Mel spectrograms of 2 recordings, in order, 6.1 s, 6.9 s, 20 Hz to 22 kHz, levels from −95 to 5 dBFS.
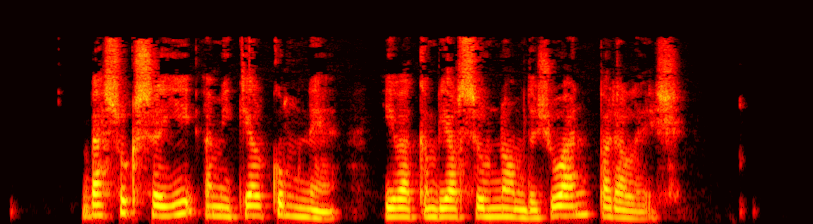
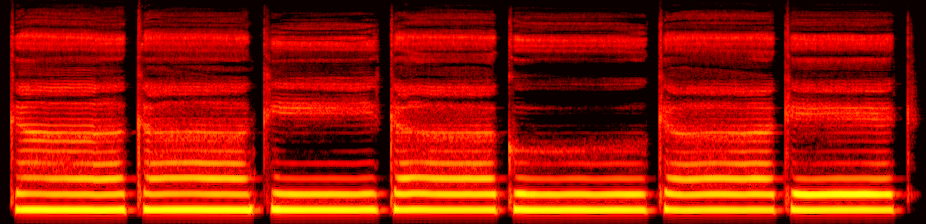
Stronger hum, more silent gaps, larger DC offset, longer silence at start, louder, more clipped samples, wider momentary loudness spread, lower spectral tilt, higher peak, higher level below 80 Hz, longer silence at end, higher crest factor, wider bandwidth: neither; neither; neither; first, 0.6 s vs 0.05 s; about the same, -24 LUFS vs -23 LUFS; neither; first, 9 LU vs 4 LU; about the same, -4.5 dB/octave vs -3.5 dB/octave; first, -6 dBFS vs -12 dBFS; first, -70 dBFS vs under -90 dBFS; first, 1 s vs 0.2 s; first, 20 dB vs 10 dB; second, 11.5 kHz vs 16.5 kHz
